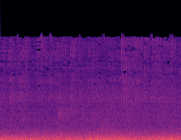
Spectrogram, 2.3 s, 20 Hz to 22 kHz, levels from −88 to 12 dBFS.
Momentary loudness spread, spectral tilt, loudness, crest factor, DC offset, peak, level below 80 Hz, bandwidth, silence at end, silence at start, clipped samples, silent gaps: 2 LU; -5.5 dB/octave; -28 LUFS; 14 dB; under 0.1%; -14 dBFS; -44 dBFS; 17 kHz; 0 s; 0 s; under 0.1%; none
